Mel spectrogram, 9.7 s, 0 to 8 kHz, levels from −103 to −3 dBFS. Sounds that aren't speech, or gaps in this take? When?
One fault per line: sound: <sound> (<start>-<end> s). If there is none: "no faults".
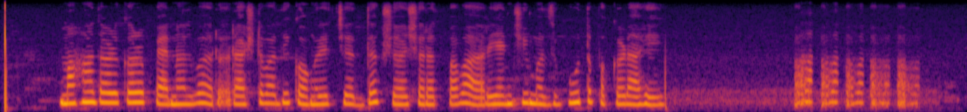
sound: laugh (7.9-9.2 s)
